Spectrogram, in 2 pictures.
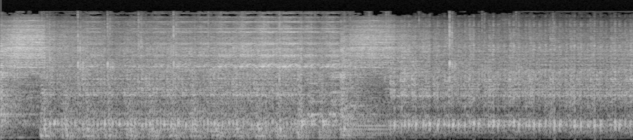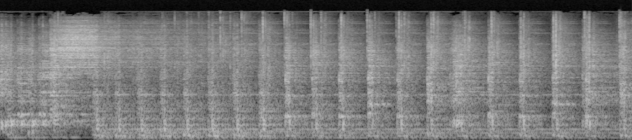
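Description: Belly dance music: a held melodic passage, then about seven seconds in a steady drum beat takes over at roughly three strikes a second.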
